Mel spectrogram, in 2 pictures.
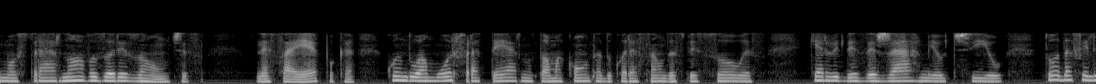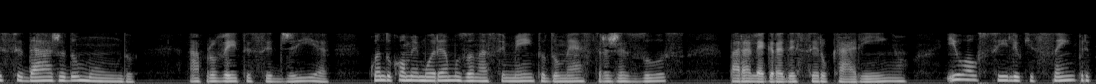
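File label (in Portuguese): NATAL TIO, feminino; Telemensagens 2017; Natal & Ano Novo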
